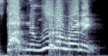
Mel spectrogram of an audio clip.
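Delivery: loud sharp shout, pitch way up; yelling. Real, not acted. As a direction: yell it across the house. Yelling at wife.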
